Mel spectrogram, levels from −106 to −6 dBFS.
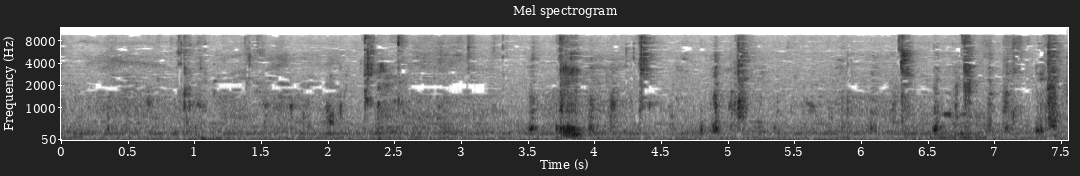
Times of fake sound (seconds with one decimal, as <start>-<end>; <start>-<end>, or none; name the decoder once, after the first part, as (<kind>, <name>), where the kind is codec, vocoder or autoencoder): none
